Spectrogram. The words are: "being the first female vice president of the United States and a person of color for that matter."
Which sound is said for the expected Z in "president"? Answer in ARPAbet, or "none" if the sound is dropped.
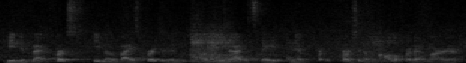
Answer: Z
